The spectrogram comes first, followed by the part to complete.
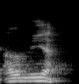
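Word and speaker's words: المياه: Kita bisa membacanya almiyah karena merujuk ke kaidah dalam bahasa Arab. Sebelumnya itu kasroh, sebelum alif itu fathah. Jadi almiyah.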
